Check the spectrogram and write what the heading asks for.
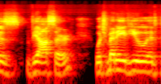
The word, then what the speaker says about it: Vyasar: Vyasar is there's a South Indian chant, a Tamil chant, that uses Vyasar instead of Vyas, because according to my dad, it's the formal way to pronounce Ved Vyas.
